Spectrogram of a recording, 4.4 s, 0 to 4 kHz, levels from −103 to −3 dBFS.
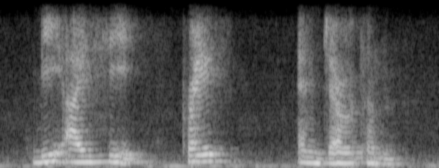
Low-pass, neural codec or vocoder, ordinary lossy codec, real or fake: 3.6 kHz; vocoder, 44.1 kHz, 128 mel bands, Pupu-Vocoder; Opus, 24 kbps; fake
